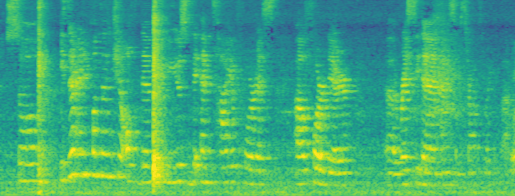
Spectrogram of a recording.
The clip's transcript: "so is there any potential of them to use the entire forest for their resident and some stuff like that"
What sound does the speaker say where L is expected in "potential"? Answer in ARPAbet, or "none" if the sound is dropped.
N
